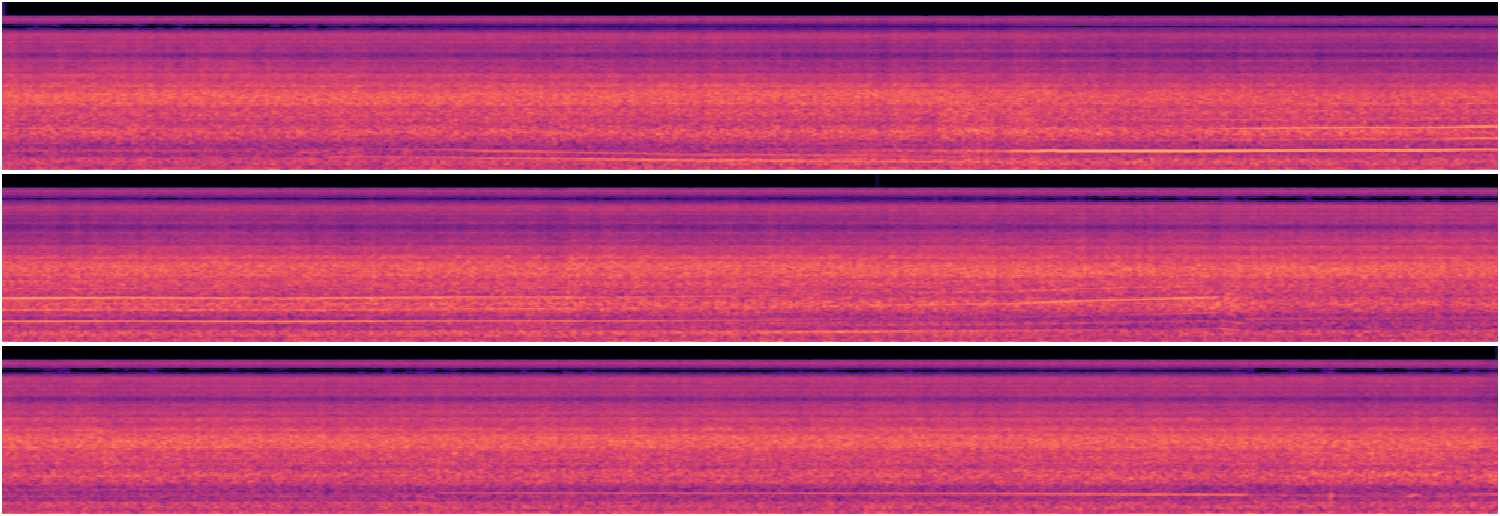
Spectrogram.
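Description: Motorcycle riding at road speed: steady wind rush buffeting the mounted camera's microphone, with the engine note faint beneath it, falling a few seconds in, then climbing slowly and dropping again about eighteen seconds in.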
